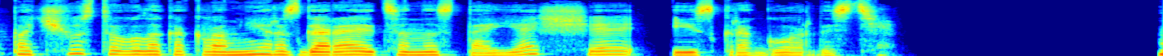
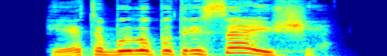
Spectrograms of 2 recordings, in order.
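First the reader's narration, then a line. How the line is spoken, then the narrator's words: Father exclaiming. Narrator (Russian): воскликнул мой отец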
